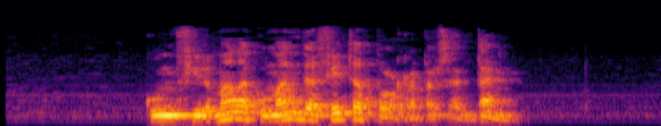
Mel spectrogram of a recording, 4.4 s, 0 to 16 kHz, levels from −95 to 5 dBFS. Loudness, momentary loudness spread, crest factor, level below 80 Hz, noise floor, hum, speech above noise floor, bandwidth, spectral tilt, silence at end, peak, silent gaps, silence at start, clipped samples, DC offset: -15 LUFS; 13 LU; 16 dB; -54 dBFS; -59 dBFS; none; 45 dB; 7.2 kHz; -8.5 dB/octave; 0.95 s; -2 dBFS; none; 1 s; under 0.1%; under 0.1%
